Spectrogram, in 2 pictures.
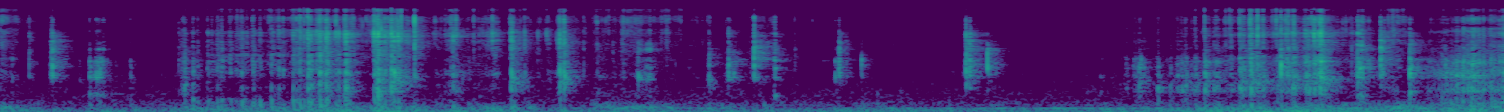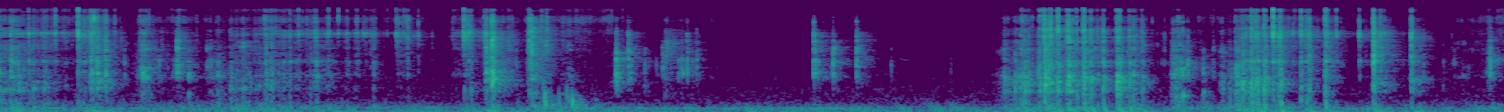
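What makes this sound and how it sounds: A white, dry, solid pale bar of soap held in the hand is shaved and carved with a metal box-cutter blade. The result is quiet, bright, crunchy scraping in dense bursts of short scratches, separated by brief near-silent pauses.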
